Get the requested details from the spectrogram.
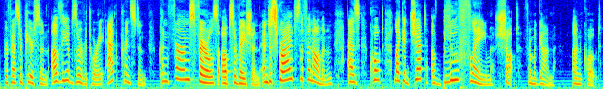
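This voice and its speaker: Formal radio announcer, higher voice, dry sound. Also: female voice, very animated, normal speed, a bit bright, dry recording. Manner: formal, crisp bulletin delivery. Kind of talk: 1930s radio drama acting.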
